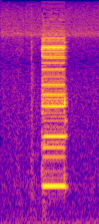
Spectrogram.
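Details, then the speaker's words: Truck cab: single mid-pitched chime about a third of a second over quiet cab hum, low-coolant warning with maintenance-required and stop-engine faults; false alarm, coolant just checked and full. "well it's not giving me that noise anymore so oh [ __ ] yeah I I don't care you're a lying sack of [ __ ] boy who cried [ __ ] wolf you have coolant I know you do I just checked"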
